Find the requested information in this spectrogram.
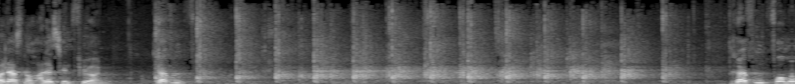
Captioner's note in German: Beifall AfD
